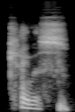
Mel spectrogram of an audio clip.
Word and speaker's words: Camus: I think I've read some Camus 1,000 years ago. Camus. Is that how you Yeah.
